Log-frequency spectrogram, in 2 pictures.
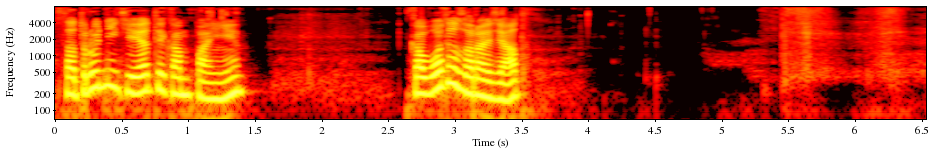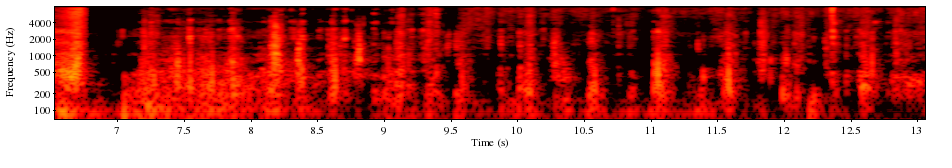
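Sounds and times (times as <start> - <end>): chewing crunchy food: 1.5 - 2.7, 3.5 - 5.4, 6.9 - 13.0.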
